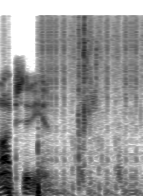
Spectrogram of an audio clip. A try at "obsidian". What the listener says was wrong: It's obsidian, not ob. It's ub. Obsidian.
